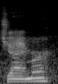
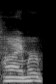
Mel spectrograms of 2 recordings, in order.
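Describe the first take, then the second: First: The name begins with a J sound. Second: The name begins with an H sound. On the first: The speaker calls it right. "he likes it pronounced Jeimer" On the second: The speaker calls it wrong. "I thought it was Heimer"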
